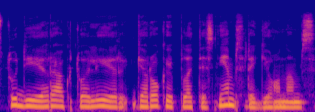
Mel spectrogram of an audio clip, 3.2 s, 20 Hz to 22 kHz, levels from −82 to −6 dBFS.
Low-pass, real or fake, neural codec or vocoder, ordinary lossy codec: 14.4 kHz; real; none; Opus, 64 kbps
